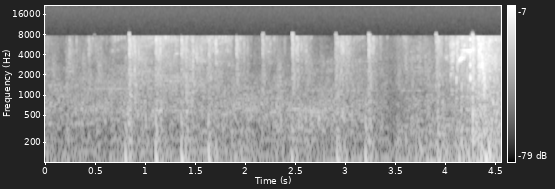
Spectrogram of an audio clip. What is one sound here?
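Heavy metal footsteps thud on wooden boards.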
